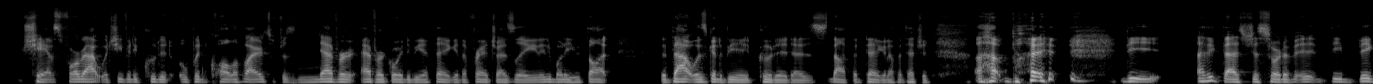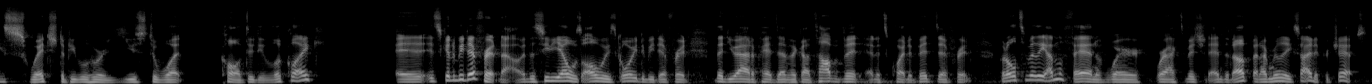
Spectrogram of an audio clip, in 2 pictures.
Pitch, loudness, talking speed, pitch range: 115 Hz, -33 LUFS, 240 wpm, 110-125 Hz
